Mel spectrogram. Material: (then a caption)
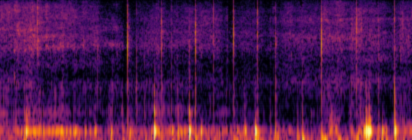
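Paper. Fingernails scratch and riffle along the paper page edges of a white hardcover book held spine-on. A quiet, dry scratching rustle is broken by short, sharp clicks and taps, each dying away almost instantly, with a faint low tone underneath.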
